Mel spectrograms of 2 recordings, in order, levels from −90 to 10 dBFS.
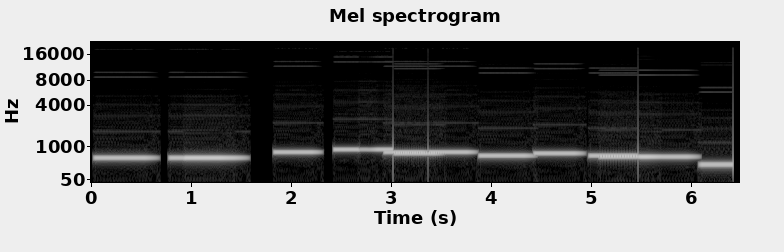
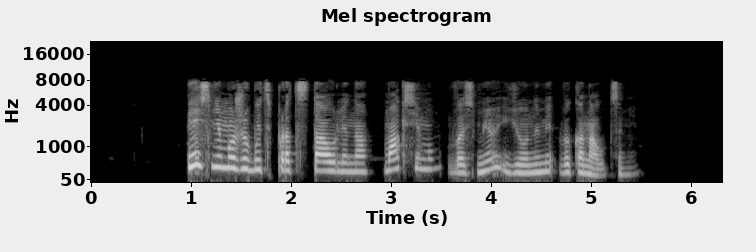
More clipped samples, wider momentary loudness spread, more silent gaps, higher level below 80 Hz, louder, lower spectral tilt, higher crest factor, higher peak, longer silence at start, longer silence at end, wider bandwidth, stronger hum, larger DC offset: neither; second, 6 LU vs 10 LU; first, 0.70-0.77 s, 1.60-1.82 s, 2.34-2.42 s vs none; second, -76 dBFS vs -62 dBFS; about the same, -20 LUFS vs -18 LUFS; about the same, -5.5 dB/octave vs -4.5 dB/octave; second, 8 dB vs 18 dB; second, -10 dBFS vs -2 dBFS; second, 0 s vs 0.95 s; second, 0.05 s vs 0.9 s; first, 11.5 kHz vs 8.2 kHz; neither; neither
